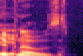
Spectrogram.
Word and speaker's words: Hypnose: Hypnose. Hypnose, that would be the French pronunciation. A pronunciation française.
